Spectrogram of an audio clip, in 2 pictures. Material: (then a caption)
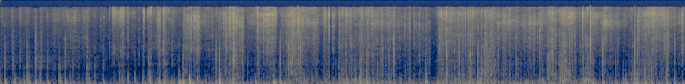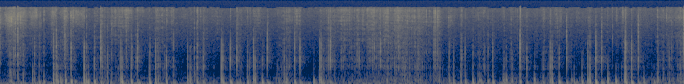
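Cork. A thin, solid, round cork trivet is held close and scratched and tapped with long pointed acrylic nails. The result is a dense, continuous stream of soft, dry scratching and light tapping, mostly low in tone and without any ringing.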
